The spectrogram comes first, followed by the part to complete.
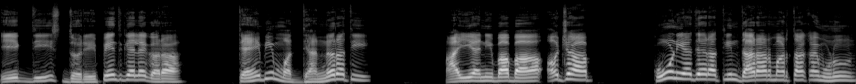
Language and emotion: Goan Konkani, surprised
